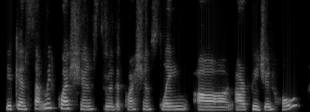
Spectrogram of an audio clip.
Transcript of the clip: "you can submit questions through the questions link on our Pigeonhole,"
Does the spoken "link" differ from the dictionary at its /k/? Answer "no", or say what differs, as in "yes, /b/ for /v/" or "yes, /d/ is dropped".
yes, /k/ is dropped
